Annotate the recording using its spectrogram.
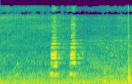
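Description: A car chirps twice as its lock opens.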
